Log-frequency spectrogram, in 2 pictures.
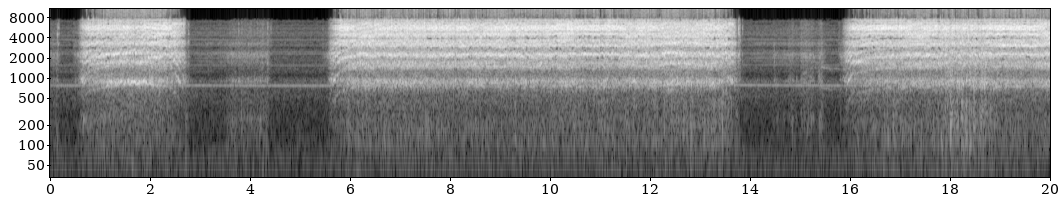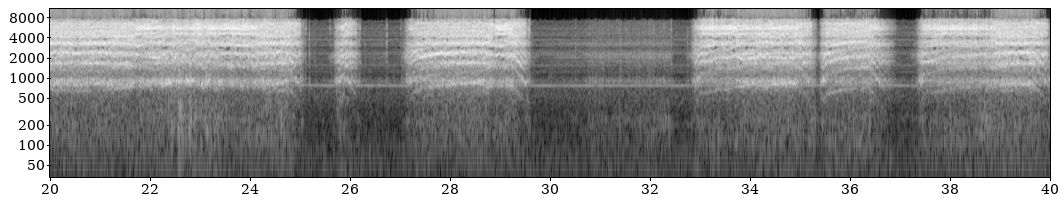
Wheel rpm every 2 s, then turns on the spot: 130, 40, 30, 200, 200, 200, 150, 20, 170, 200, 190, 200, 100, 70, 140, 20, 100, 150, 90, 150.
2-4 30-32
